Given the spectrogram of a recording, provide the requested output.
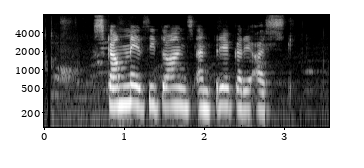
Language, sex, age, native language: Icelandic, male, 11, Icelandic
